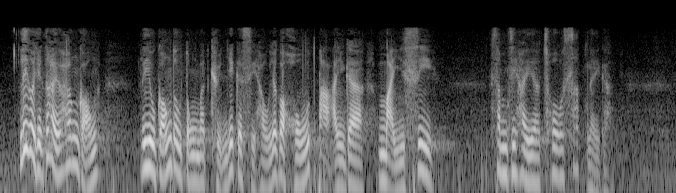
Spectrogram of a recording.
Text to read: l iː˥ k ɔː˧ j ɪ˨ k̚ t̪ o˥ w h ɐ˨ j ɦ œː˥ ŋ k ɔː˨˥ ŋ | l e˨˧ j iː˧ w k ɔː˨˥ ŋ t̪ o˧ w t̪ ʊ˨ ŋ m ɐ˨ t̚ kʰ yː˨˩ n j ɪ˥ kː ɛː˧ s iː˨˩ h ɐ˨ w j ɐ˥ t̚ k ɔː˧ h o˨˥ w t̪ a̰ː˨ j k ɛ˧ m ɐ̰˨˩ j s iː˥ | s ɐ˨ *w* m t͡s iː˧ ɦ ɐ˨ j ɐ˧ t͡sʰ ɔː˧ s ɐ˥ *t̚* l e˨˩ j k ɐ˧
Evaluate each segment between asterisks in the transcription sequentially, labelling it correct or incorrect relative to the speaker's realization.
incorrect: none, correct

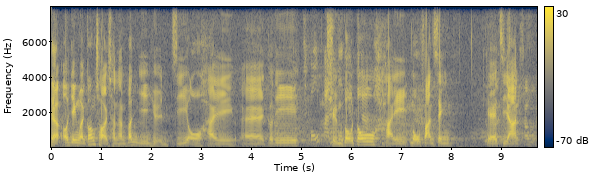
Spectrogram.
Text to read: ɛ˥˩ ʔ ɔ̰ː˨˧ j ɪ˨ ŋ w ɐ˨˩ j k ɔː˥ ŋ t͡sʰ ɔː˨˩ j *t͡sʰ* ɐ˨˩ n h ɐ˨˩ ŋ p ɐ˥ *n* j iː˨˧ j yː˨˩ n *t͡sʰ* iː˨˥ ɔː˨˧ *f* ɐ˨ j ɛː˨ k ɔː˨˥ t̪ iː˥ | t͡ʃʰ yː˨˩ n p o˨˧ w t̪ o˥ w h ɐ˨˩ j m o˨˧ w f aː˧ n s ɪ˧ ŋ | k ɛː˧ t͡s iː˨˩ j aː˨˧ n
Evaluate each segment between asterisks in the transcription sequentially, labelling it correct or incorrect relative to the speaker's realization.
correct, correct, incorrect: t͡s, incorrect: h

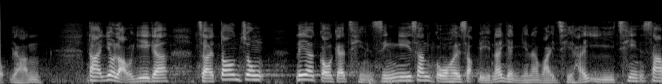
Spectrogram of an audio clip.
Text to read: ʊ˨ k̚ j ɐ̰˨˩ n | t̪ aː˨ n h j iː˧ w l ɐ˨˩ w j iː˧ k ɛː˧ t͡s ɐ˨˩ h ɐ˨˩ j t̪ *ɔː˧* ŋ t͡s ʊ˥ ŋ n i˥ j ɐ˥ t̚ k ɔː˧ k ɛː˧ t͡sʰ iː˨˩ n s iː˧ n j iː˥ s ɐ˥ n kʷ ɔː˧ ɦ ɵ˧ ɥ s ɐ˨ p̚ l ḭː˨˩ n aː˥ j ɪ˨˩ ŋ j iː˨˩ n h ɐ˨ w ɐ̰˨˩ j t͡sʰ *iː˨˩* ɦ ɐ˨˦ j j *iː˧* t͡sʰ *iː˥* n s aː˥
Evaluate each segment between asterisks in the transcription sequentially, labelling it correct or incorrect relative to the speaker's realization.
incorrect: ɔː˥, correct, correct, correct

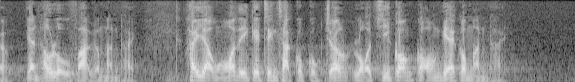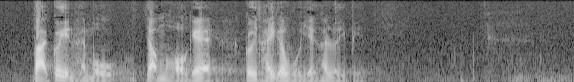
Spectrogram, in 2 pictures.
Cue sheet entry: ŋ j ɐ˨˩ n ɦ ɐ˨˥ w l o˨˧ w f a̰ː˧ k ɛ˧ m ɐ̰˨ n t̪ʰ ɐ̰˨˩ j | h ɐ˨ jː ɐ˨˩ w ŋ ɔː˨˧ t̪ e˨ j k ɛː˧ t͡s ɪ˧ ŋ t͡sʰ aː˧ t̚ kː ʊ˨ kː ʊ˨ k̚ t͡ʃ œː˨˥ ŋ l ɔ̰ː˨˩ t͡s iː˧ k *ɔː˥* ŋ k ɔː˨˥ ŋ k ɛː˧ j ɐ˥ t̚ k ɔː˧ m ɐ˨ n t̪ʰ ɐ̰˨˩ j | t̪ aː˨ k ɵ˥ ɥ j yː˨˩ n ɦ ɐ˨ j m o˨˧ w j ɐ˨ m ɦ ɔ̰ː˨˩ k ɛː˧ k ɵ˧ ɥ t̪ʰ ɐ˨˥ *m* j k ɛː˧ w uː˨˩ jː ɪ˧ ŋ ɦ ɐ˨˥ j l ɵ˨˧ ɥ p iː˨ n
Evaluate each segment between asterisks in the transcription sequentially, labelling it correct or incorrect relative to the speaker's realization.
correct, incorrect: none

